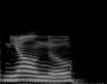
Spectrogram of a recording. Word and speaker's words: Nyong'o: We got Lupita Nyong'o for Nyong apostrophe O. – Yep. – How would you say it? – Perfect.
